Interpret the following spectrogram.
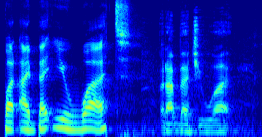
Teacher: when we have a t plus a y in American English we change it it morphs into a CH sound same actually happens if you have a d plus a y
